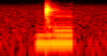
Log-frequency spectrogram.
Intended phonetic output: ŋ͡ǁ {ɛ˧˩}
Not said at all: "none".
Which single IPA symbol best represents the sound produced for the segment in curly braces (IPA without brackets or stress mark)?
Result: ɛ˧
